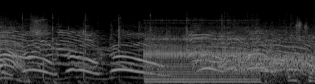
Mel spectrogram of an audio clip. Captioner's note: buzzer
